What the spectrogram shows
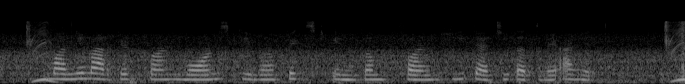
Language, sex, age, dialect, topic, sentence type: Marathi, female, 51-55, Varhadi, banking, statement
